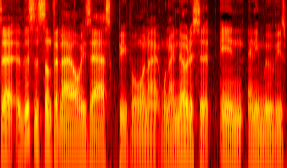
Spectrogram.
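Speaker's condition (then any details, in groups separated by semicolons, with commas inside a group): No condition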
